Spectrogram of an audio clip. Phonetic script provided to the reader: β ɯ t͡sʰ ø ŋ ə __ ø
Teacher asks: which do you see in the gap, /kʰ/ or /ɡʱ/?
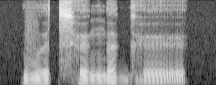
ɡʱ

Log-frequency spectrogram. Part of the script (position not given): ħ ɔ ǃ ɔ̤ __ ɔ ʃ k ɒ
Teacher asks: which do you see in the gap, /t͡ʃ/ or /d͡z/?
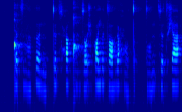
d͡z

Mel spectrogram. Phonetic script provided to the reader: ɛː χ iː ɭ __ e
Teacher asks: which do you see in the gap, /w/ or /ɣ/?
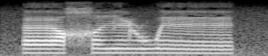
w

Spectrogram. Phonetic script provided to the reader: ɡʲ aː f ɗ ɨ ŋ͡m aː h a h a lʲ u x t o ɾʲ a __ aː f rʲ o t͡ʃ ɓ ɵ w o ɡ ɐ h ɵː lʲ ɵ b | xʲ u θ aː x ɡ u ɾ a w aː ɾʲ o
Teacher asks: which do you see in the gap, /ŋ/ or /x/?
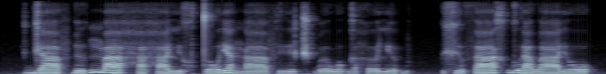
ŋ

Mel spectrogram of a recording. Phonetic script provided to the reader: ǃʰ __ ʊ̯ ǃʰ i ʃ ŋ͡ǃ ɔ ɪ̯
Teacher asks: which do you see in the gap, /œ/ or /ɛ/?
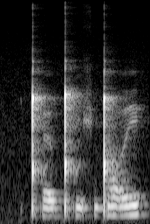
œ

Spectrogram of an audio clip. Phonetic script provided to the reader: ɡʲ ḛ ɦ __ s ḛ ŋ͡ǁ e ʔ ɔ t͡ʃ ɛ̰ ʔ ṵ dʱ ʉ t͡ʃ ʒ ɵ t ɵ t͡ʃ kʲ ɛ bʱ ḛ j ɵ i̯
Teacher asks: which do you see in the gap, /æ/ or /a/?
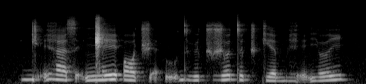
æ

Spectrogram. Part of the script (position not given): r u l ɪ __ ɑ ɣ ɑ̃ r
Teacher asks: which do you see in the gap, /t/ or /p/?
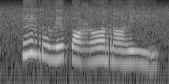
p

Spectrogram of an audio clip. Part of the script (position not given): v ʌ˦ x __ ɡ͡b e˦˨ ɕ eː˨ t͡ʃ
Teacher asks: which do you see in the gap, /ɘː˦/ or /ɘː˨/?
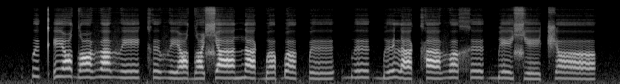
ɘː˦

